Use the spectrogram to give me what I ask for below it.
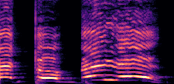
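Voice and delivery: slow high gleeful activated; excited drawn-out word. Real, not acted. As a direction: stretch activated out in delight. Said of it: "The accent was a".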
